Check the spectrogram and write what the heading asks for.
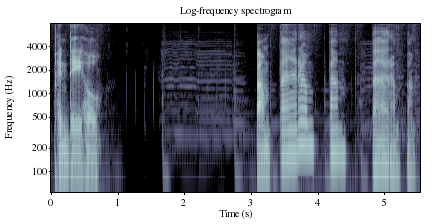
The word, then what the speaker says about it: pendejo: Pendio is the most fucking Anglicanized white boy pronunciation of pendejo.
